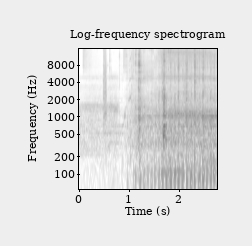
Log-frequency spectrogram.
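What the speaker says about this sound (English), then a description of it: "Let's turn these puppies on, and let's get this thing rocking and rolling." A Coleman CT200U-EX mini bike's small engine catches after a brief pull and settles into a steady, close, rising putter that grows louder toward the end.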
